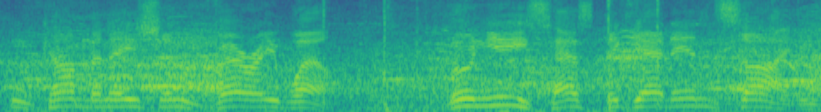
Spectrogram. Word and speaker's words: Muniz: Muniz, which is the way they've asked us to pronounce his name, Muniz, floored Palomino in the very first round that time and was dominant in the early rounds.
